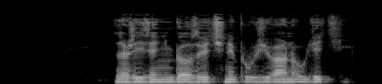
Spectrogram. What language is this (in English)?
Czech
